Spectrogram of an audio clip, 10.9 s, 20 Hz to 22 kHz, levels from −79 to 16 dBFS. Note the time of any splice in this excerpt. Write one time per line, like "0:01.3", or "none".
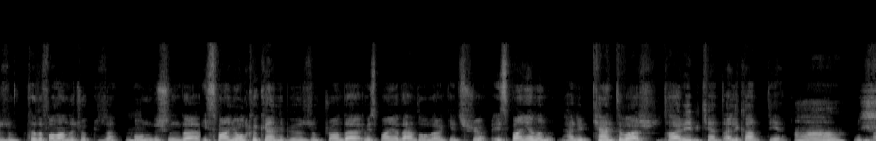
0:02.5
0:04.5
0:05.2
0:07.4
0:08.3

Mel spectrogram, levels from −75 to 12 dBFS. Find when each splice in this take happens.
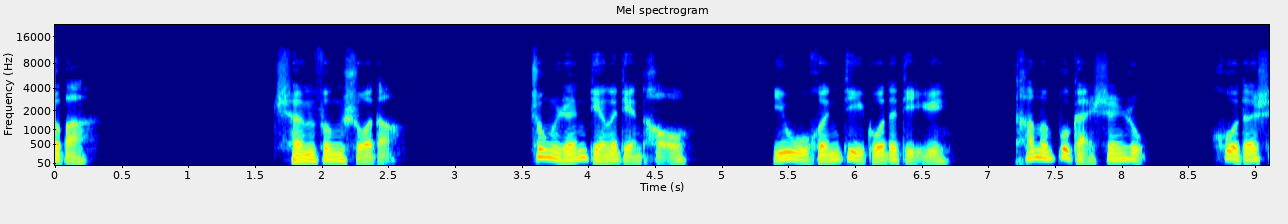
none

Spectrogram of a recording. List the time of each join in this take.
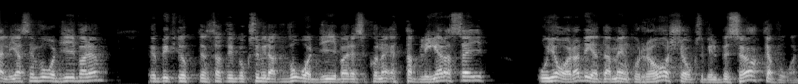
none

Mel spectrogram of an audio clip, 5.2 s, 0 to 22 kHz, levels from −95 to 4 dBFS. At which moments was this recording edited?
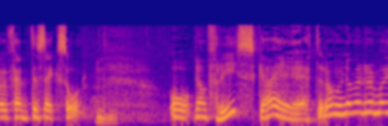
0:02.6

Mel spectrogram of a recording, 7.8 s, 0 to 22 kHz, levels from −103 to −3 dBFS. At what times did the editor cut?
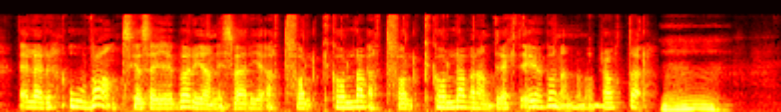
0:03.7

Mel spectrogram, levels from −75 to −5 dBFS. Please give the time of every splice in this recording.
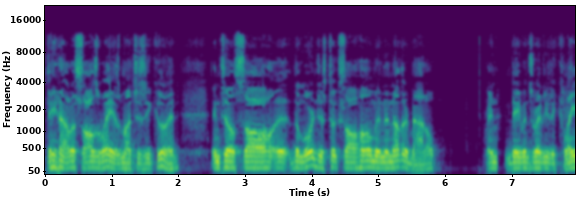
0:06.8

